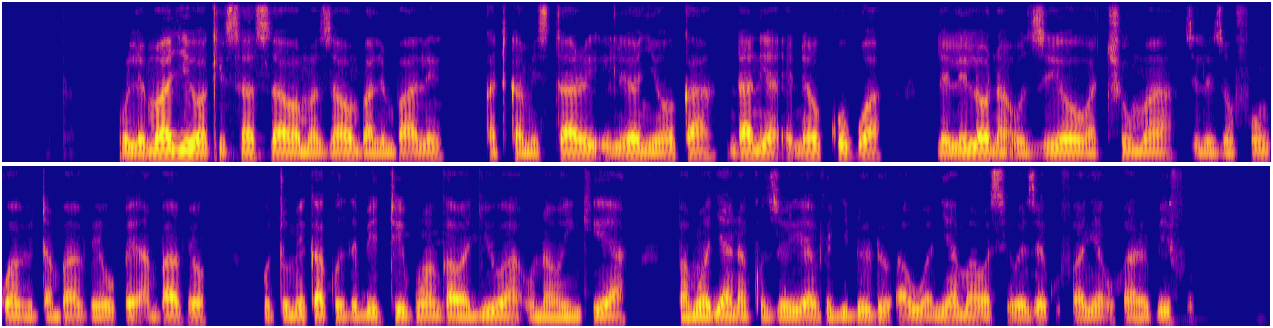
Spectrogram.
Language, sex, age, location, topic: Swahili, male, 25-35, Dar es Salaam, agriculture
